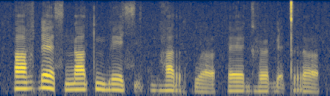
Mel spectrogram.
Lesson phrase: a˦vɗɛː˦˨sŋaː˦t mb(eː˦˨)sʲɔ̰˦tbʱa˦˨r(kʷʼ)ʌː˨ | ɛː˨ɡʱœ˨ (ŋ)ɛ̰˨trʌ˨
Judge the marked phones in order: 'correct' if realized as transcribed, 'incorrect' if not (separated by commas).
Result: correct, incorrect, incorrect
